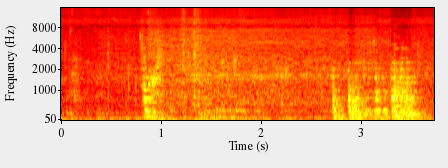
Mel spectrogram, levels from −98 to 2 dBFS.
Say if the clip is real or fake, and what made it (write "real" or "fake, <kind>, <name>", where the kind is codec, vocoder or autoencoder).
real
